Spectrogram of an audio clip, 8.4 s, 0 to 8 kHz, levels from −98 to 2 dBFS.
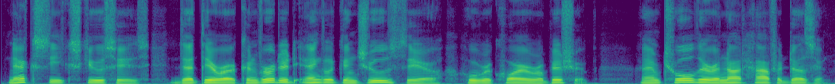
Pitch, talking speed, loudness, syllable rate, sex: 130 Hz, 170 wpm, -17 LUFS, 5.2 syllables/s, male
